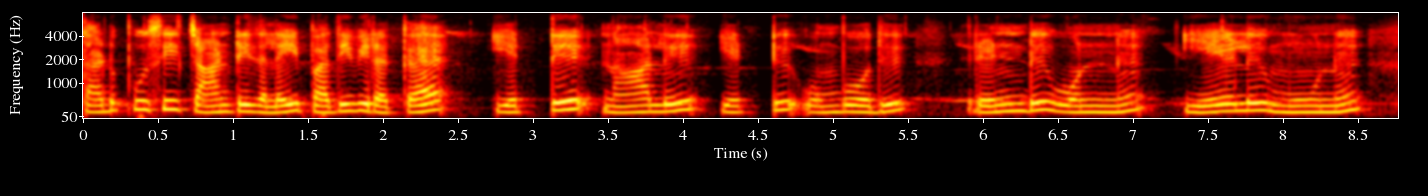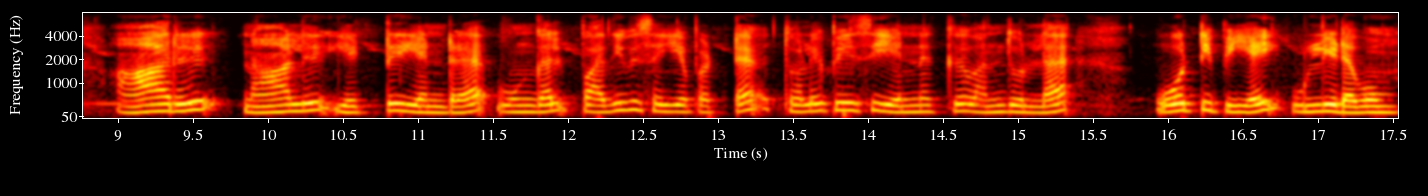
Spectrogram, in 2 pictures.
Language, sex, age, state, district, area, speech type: Tamil, female, 18-30, Tamil Nadu, Tiruchirappalli, rural, read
